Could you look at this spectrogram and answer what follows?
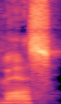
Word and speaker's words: Moss: should have asked like you pronounced your last name as moss nailed it wow look at that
